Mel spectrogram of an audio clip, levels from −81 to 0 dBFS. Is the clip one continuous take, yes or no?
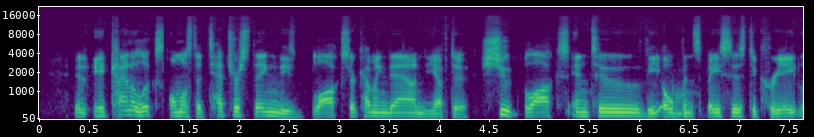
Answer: no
